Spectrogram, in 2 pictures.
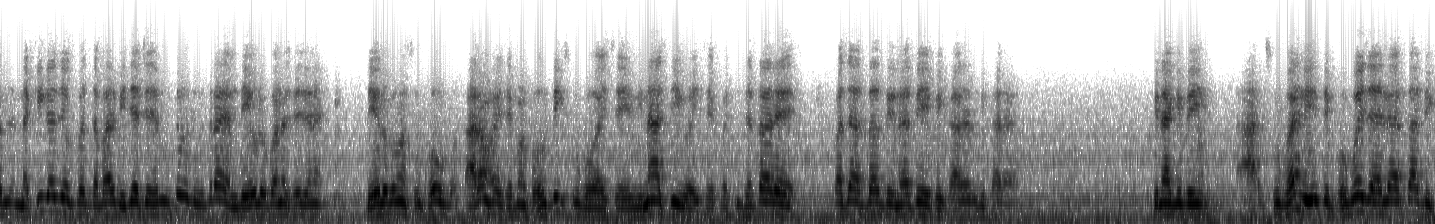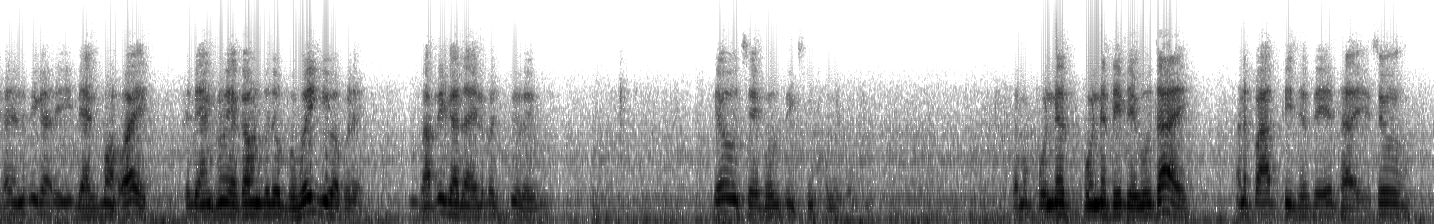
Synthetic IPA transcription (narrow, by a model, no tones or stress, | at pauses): pənnəkːikəd͡ʒokət̪əmaɾebid͡ʒasʈeʃənut̪bəd̪ʱuːt̪ɾaəmd̪eʋlokonasʈeʃəne | d̪eʋlokomãsukʰɦoaɾəmɦɔjt͡ʃʰepəɳbʱəʋt̪iksukʰɦɔjt͡ʃʰeʋɪnasiɦojt͡ʃʰepət͡ʃʰid͡ʒət̪aɾe | pət͡ʃaɾt̪at̪enət̪epikʰaɾenbikʰaɾa̰ | kinãk̬ebʱəi | asukʰɦɔjnəĩt̪ebʱoɡʱʋojd͡ʒajleapt̪apikʰaɾinəpikʰaɾibjɛ̃ŋkmãɦojt̪objɛ̃ŋknoəkaʊ̃ɳʈ̚bəd̪ʱobʱoɡəiɡiʋãpəɽe | ʋapikʰad͡ʒajlepət͡ʃʰit̪ũɾəu | eũt͡ʃʰebʱəʊt̪iksukʰəmikəi | t̪əmepʊnjəpʊnjət̪ʰibeɡʱũt̪ʰaj | ənepap̚t̪ʰit͡ʃʰet̪̬et̪ʰajse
